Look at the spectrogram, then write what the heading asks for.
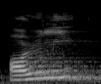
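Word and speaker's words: orderly: जैसे कि ली और the stress is placed on the first syllable. तो आपका जो स्ट्रेस है वो फर्स्ट सिलेबल पे आएगा। देखिए ऑर्डरली, ऑर्डरली, ऑर्डरली, silently, lovingly, first syllable को हम लाउडली प्रोनाउंस कर रहे हैं।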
